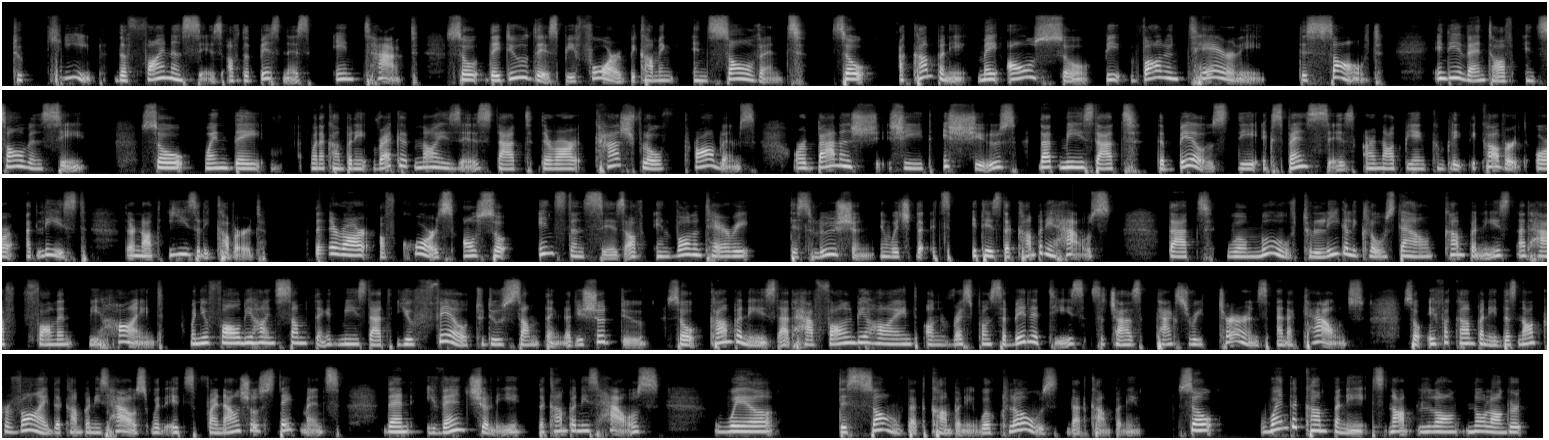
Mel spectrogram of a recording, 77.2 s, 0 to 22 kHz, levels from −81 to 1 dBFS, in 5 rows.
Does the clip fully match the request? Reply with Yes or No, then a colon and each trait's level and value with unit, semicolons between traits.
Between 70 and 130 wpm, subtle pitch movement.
No: average, 125 wpm; average, 4.8 semitones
